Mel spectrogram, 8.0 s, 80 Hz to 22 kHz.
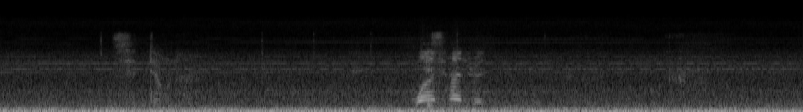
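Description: Steady, loud low-pitched engine drone fills the cockpit of a Cessna Citation S550 jet in flight, a constant roar that never lets up, with brief speech heard over it.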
